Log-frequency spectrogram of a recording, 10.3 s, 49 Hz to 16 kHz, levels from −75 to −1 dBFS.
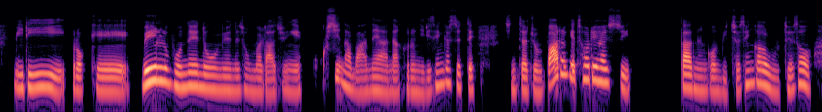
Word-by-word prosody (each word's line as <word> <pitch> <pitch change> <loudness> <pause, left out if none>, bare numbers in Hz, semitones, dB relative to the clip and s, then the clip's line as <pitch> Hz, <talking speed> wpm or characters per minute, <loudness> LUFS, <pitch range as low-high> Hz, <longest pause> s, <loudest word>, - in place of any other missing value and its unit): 미리 170 -3 0
그렇게 145 -3 -1
메일로 240 +3 +8
보내 185 -1 +2
놓으면은 155 -3 -2
정말 145 -2 -6
나중에 140 +2 -5
혹시나 170 +5 -4
만에 145 +1 -5
하나 135 -2 -4
그런 140 -2 -7
일이 135 +1 -8
생겼을 205 +3 -4
때 155 -3 -3 0.4
진짜 150 0 -3
좀 140 -2 -5
빠르게 170 +5 +5
처리할 260 -4 +3
수 215 -7 -5 0.7
있다는 160 -4 +2
건 145 0 -4
미처 130 +2 -9
생각을 210 +3 0
못 145 -1 -7
해서 175 +4 0
155 Hz, 325 characters per minute, -23 LUFS, 145-180 Hz, 0.7 s, 메일로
